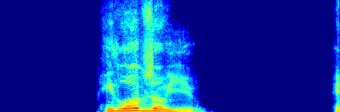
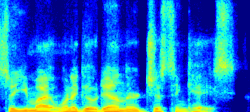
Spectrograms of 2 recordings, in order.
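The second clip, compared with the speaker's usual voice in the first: normal talking voice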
